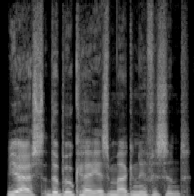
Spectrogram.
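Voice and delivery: mock-refined British wine snob; a hint of a plummy toff sniffing wine; posh accent. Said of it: "Hutch used a posh accent".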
